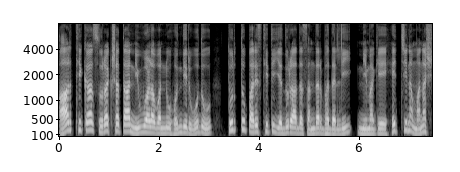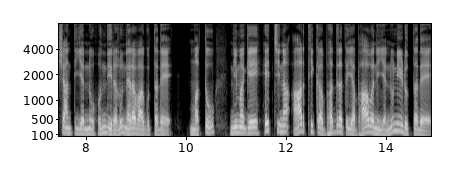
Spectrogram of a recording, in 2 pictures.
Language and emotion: Kannada, neutral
